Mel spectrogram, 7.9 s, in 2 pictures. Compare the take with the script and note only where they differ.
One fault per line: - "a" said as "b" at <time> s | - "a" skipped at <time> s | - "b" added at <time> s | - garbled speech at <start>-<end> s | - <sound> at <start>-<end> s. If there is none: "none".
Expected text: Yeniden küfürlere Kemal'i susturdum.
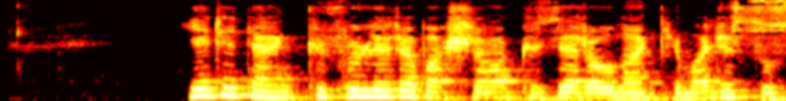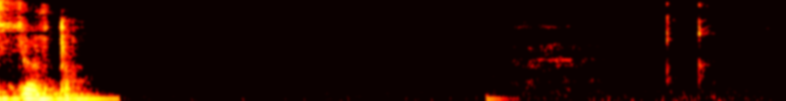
- "başlamak üzere olan" added at 2.1 s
